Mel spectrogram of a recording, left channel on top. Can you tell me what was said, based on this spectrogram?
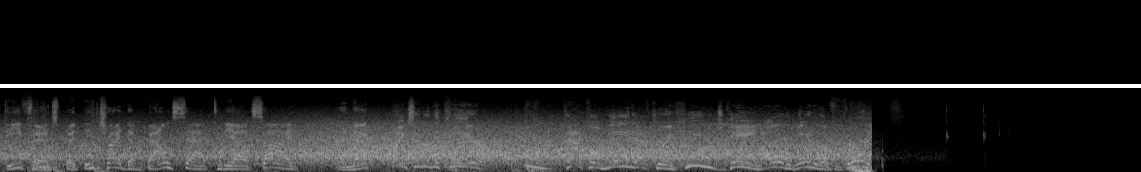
defense, but they tried to bounce that to the outside, and that breaks into the clear. Tackle made after a huge gain all the way to the 40.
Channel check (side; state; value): left; silent; 57 dB below the other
